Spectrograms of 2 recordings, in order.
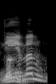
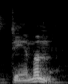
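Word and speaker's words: Daimon: which is why I've always referred to him as Damon.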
